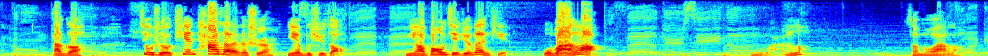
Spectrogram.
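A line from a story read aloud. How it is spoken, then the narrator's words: Loud exasperated roar. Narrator (Chinese): 他大声的、气急败坏的吼了起来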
